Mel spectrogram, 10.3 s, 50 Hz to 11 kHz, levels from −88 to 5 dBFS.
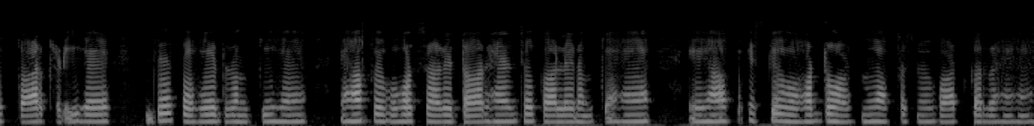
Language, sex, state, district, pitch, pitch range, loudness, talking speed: Hindi, female, Uttar Pradesh, Budaun, 175 Hz, 170-180 Hz, -38 LUFS, 180 wpm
